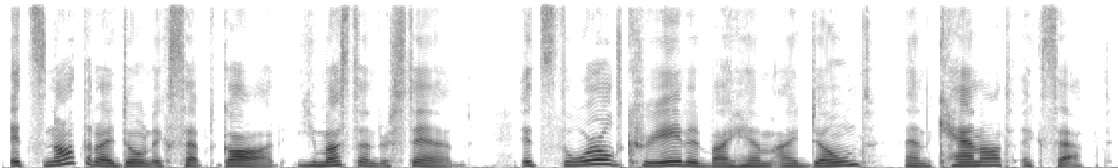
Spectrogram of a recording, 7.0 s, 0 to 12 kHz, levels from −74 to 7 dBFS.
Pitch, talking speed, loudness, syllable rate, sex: 210 Hz, 180 wpm, -19 LUFS, 4.3 syllables/s, female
